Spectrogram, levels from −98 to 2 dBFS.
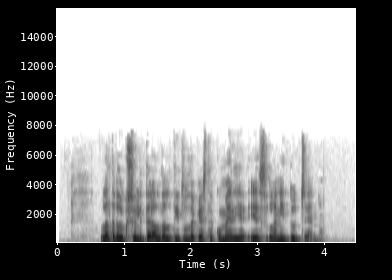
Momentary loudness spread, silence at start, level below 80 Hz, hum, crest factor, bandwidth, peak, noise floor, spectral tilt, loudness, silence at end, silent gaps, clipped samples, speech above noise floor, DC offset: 10 LU; 0.65 s; -46 dBFS; none; 16 dB; 7.4 kHz; -2 dBFS; -54 dBFS; -7.5 dB/octave; -19 LUFS; 0.5 s; none; under 0.1%; 36 dB; under 0.1%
